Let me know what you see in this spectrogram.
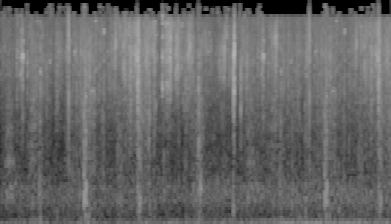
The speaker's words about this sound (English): practicing barrel racing with her horses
